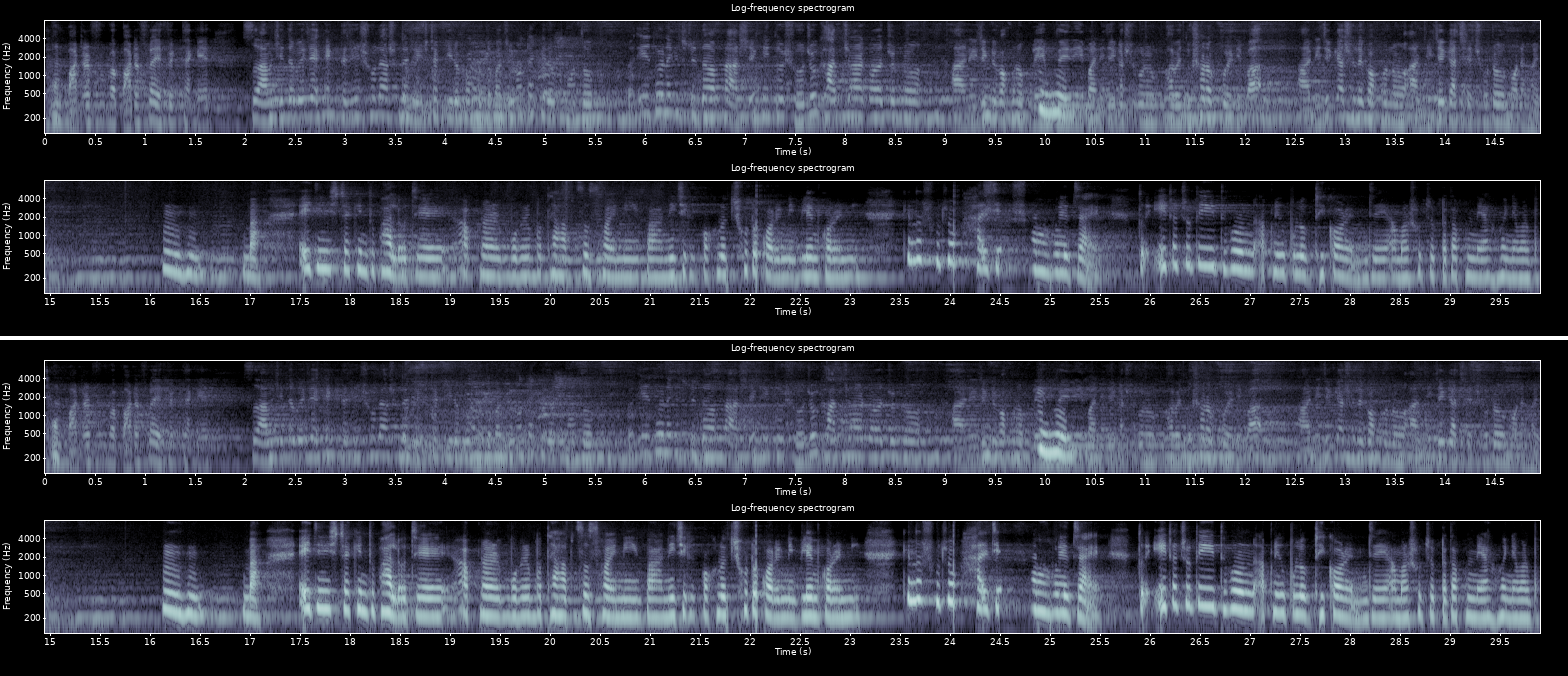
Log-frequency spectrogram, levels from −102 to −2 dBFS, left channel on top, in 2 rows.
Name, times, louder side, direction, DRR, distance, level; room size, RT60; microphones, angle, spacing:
voice 1, 0.0-5.5 5.8-8.8 9.1-12.2 12.5-15.1 24.5-24.7, left 3 dB, 75° left, 3 dB, 1.4 m, -45 dB
sound 1, 2.2-21.4, equal, 30° left, 1.6 m, -50 dB
sound 2, 2.2-15.8, equal, 30° right, 5.7 m, -58 dB
voice 2, 9.9-10.3 16.1-16.6 16.9-24.5 24.8-29.9, right 5 dB, 60° right, 19 dB, 0.4 m, -32 dB
21.0 x 18.0 x 8.4 m, 2.4 s
head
